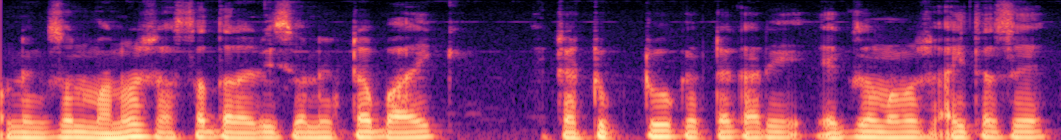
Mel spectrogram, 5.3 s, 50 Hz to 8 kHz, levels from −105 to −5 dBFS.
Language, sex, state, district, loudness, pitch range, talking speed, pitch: Bengali, male, Tripura, Unakoti, -15 LUFS, 110-115 Hz, 160 wpm, 115 Hz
